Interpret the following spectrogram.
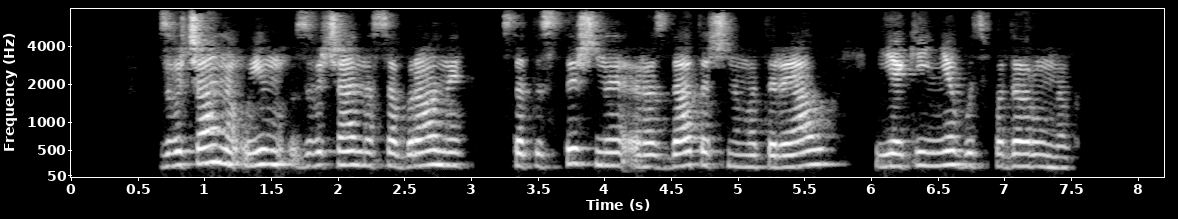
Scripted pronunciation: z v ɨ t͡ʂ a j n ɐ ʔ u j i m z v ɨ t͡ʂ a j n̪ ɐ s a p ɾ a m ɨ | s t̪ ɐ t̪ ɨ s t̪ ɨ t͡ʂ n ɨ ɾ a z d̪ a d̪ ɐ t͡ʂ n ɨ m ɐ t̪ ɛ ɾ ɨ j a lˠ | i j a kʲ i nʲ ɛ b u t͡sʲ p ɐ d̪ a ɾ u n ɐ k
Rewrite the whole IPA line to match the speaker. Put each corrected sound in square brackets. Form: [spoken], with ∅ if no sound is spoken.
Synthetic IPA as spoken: z v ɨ t͡ʂ a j n ɐ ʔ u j i m z v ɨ t͡ʂ a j n̪ ɐ s a [b] ɾ a [n] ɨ | s t̪ ɐ t̪ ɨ s t̪ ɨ t͡ʂ n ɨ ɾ a z d̪ a [t̪] ɐ t͡ʂ n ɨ m ɐ t̪ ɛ ɾ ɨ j a lˠ | i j a kʲ i nʲ ɛ b u t͡sʲ p ɐ d̪ a ɾ u n ɐ k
